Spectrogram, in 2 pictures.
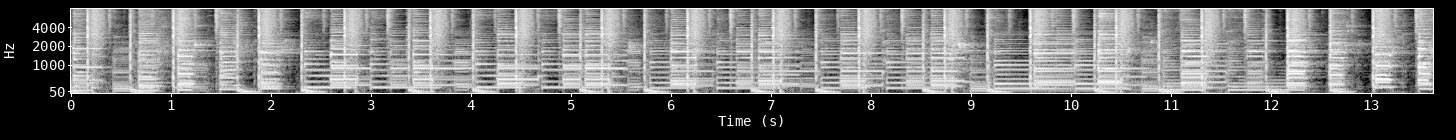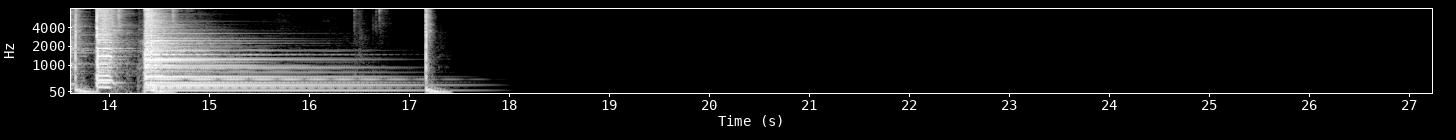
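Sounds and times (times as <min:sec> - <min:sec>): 
jazz music: 0:00.0 - 0:16.6.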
